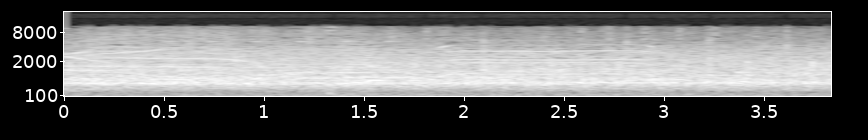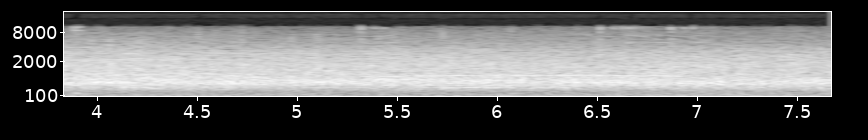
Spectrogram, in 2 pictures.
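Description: A dense, steady wash of stadium crowd applause and cheering fills the whole stretch in a PS4 American football game, loud and continuous, with faint commentary voices beneath it.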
